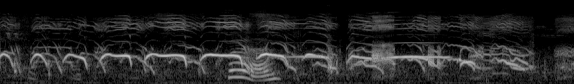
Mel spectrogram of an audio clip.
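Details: Four-week-old Spanish Water Dog puppies from one litter on their first day out in the garden, giving overlapping arched whines near one pitch, several at once, with a lower human voice briefly underneath.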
